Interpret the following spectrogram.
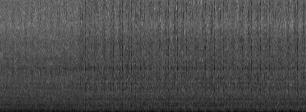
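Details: Petrol engine idling with an uneven low thump and sharp regular ticking from about two seconds in; ignition coil misfire suspected, not confirmed.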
